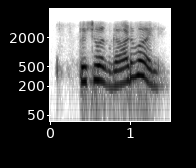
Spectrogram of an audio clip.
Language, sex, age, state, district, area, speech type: Kashmiri, female, 30-45, Jammu and Kashmir, Bandipora, rural, conversation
